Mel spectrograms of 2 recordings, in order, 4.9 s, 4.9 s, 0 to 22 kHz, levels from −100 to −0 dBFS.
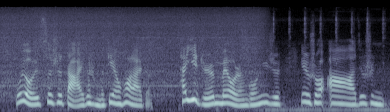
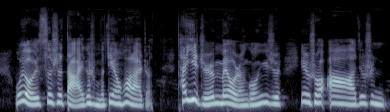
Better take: second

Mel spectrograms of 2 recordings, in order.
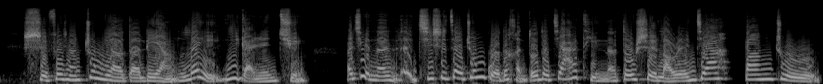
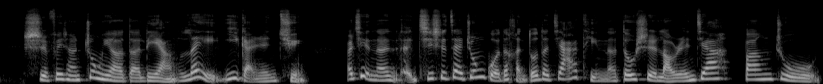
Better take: second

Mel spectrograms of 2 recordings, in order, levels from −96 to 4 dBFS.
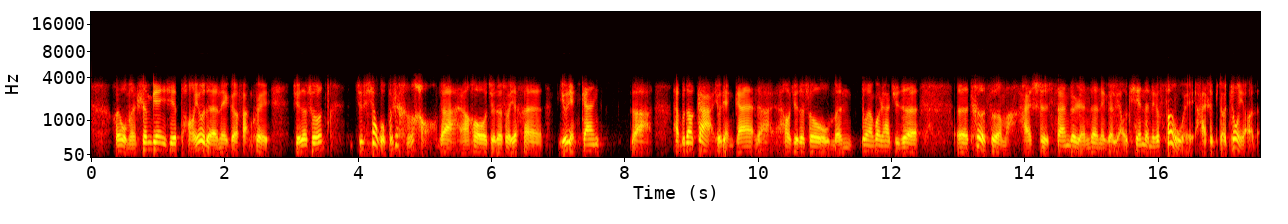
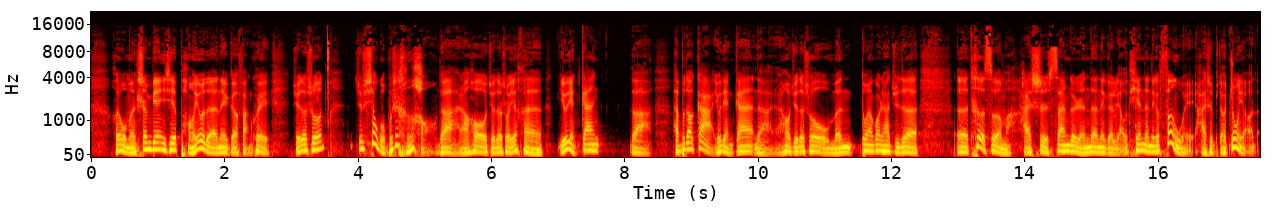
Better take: second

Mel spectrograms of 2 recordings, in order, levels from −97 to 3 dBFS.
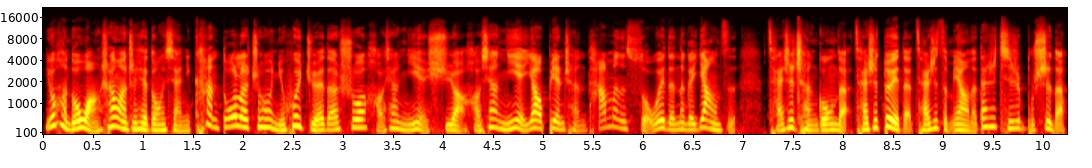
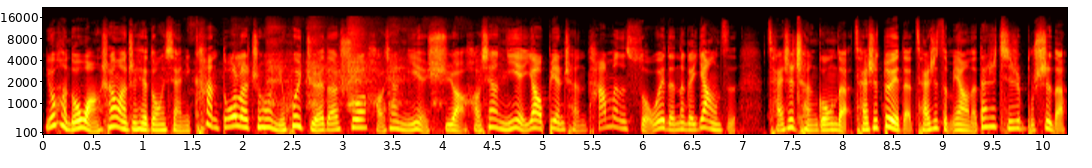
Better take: first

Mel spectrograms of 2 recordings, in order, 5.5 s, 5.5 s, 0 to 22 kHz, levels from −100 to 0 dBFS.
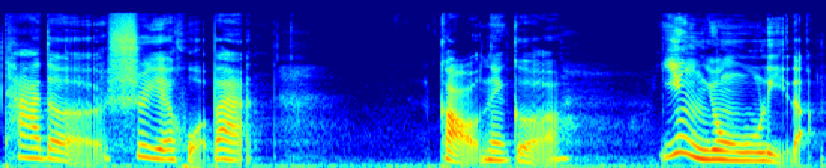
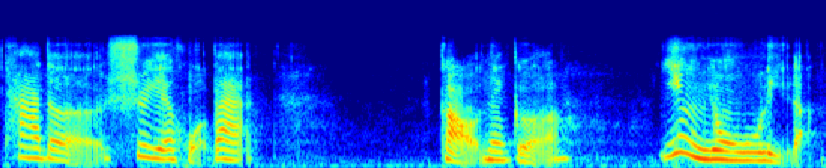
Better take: first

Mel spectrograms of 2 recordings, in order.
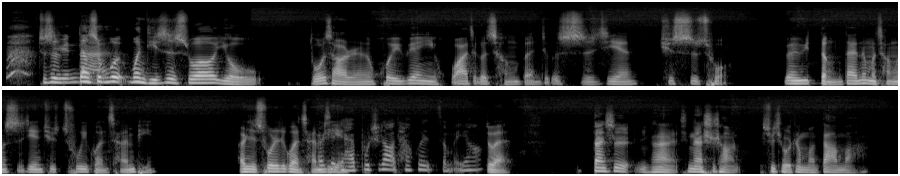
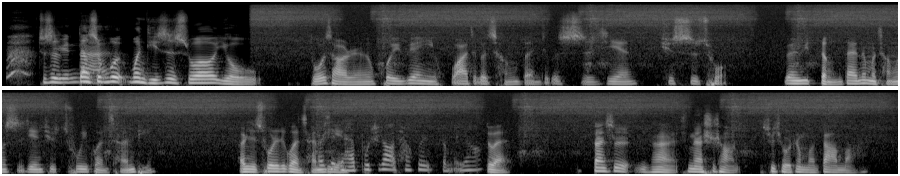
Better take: first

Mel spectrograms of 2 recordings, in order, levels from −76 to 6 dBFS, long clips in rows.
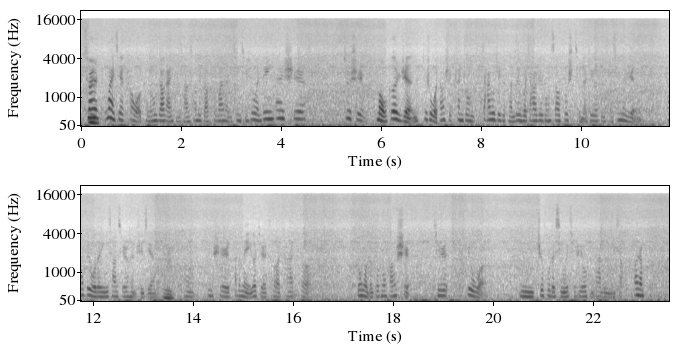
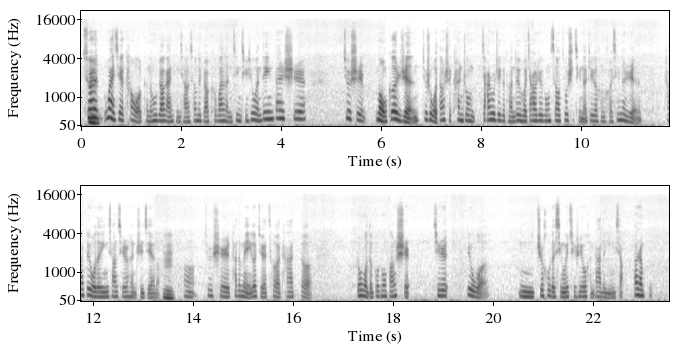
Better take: second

